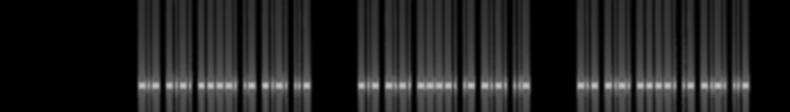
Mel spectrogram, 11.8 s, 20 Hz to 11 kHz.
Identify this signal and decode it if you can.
Morse code, heard as a keyed tone, about 36 wpm, 700 Hz. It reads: KC9ACU KC9ACU KC9ACU
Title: USA Call Signs - 6 Characters - Repeated 3x - 35wpm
